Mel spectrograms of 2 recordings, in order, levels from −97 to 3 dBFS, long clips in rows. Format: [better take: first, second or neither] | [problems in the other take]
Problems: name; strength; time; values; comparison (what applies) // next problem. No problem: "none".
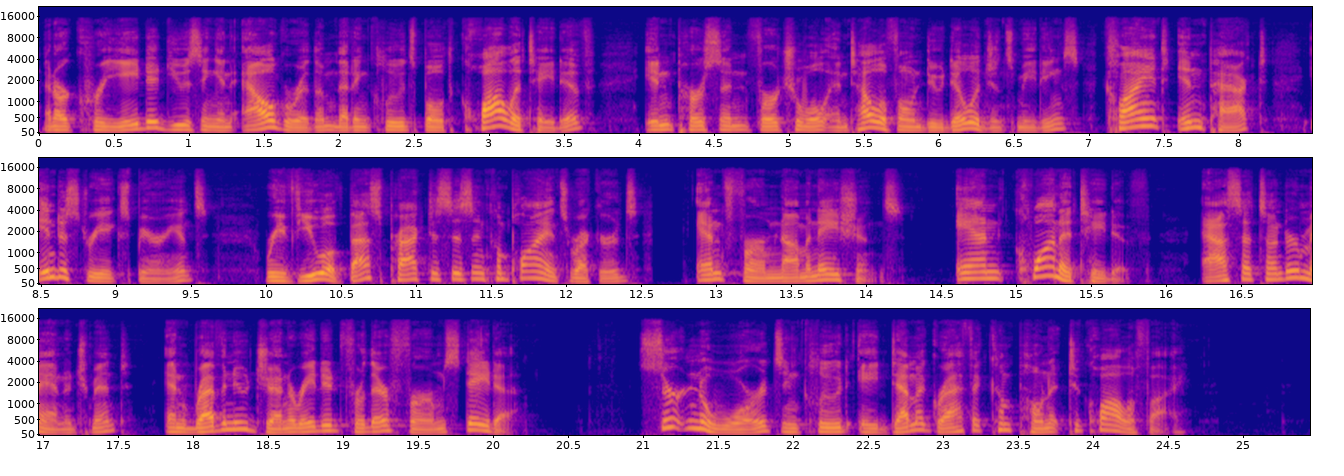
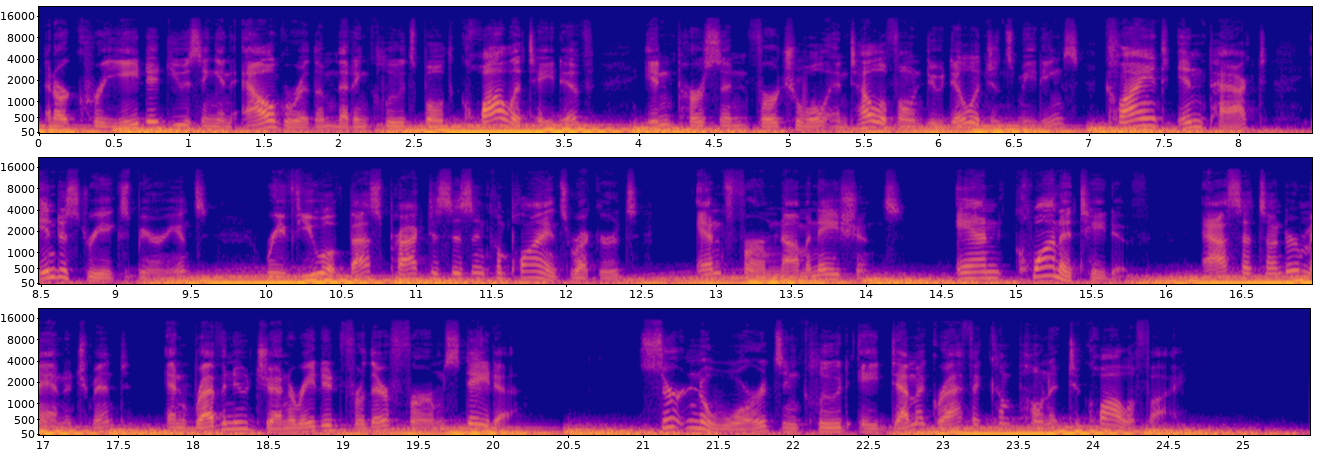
first | low rumble; loud; throughout; 4 dB below the speech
